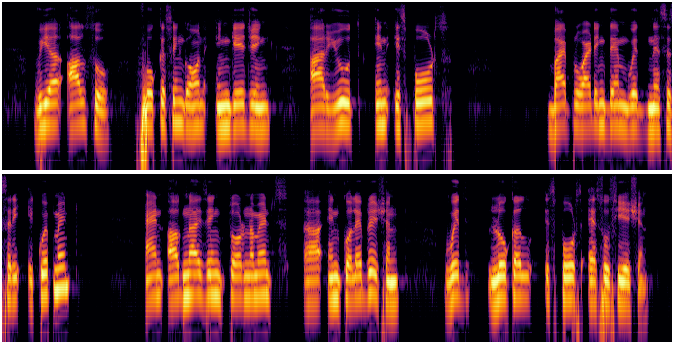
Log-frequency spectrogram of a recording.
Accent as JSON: {"language": "English", "town": "Turbat", "region": "Balochistan", "country": "Pakistan", "second_language": "English", "said": "I'm from Turbat, Pakistan. I'm a mayor of Turbat. As one of my colleagues mentioned earlier, as a 34-year-old mayor"}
